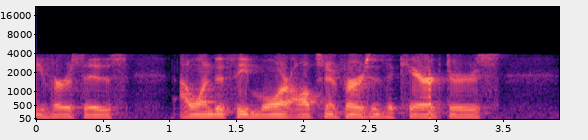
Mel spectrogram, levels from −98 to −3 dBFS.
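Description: Throughout the speech, the Bluetooth CVSD headset codec is plainly audible. Its one-bit delta coding at 64 kbps steps the waveform up or down with an adaptive step size, so nothing above 4 kHz survives, sibilants turn scratchy, and a granular hiss sits under the voice.

At 2.95 s, a Bluetooth headset packet repeated fault appears. Lost voice packets were replaced by replaying the previous packet's bits for about 11.2 ms, which fits three 3.75 ms packets. The repetition produces a brief buzzy tick rather than a sustained tone.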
